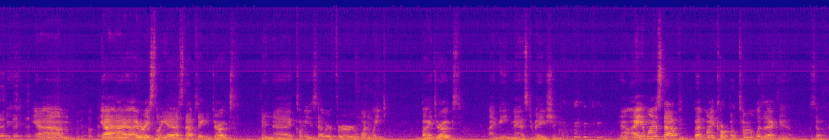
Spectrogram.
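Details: Adult male comedian with a rare disease he calls cerebral ataxia, which he says slows his speech; ataxic dysarthria.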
